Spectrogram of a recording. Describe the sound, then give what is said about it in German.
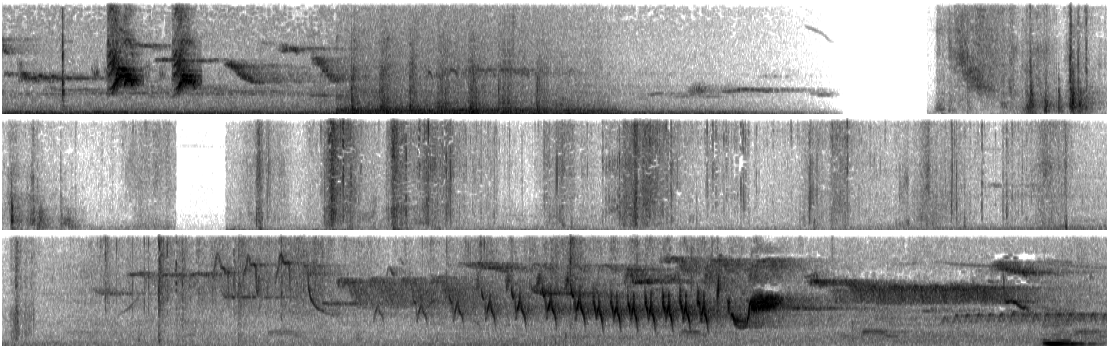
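Birds chirp and sing brightly at the start and again near the end, with a run of crunching footsteps on a path in between and no talking. “Danke, lieber Vogel.”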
